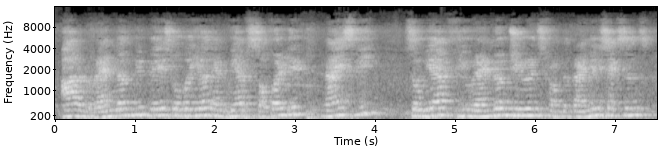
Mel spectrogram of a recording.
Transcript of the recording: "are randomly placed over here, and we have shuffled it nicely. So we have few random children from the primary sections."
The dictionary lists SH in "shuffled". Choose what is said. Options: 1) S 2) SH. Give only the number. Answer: 1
